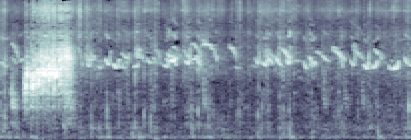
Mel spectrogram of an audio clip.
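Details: Little chicks peeping, a loud burst of noise at the start, then many high downslurred peeps overlapping continuously, with scratching and rustling sounds.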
